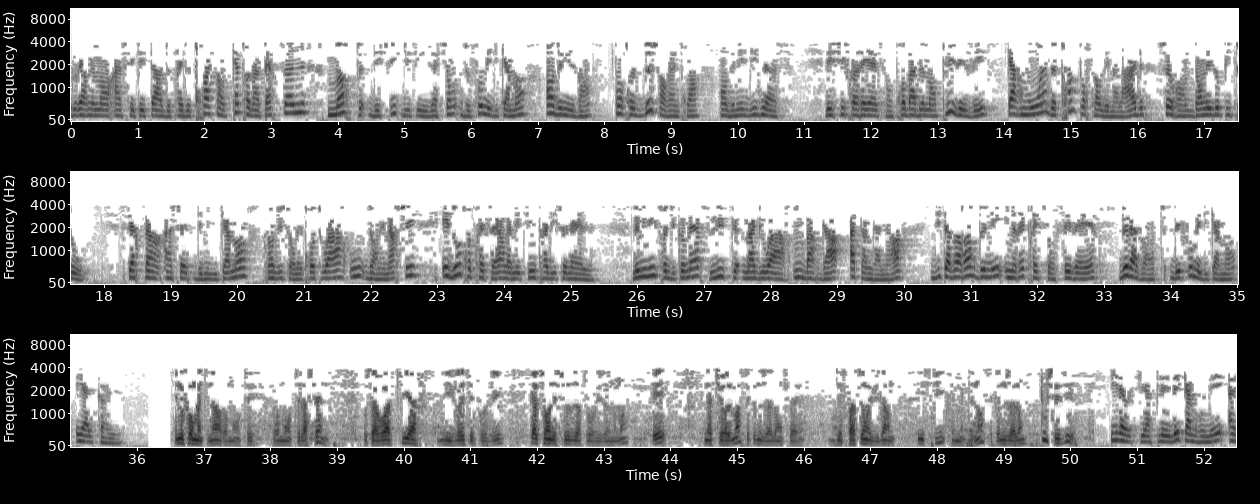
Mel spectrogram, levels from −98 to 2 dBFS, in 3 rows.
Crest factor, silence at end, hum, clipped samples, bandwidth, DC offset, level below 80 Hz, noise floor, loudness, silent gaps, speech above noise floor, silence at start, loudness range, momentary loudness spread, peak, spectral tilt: 24 dB; 0 s; none; under 0.1%; 4.1 kHz; under 0.1%; -58 dBFS; -53 dBFS; -25 LUFS; 36.19-36.49 s; 28 dB; 0 s; 6 LU; 11 LU; -2 dBFS; -11 dB/octave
